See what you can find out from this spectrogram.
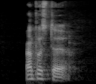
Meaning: impostor, fake
- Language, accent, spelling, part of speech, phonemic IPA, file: French, France, imposteur, noun, /ɛ̃.pɔs.tœʁ/, LL-Q150 (fra)-imposteur.wav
